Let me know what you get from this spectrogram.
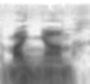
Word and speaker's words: mangan: Eh, just den delen är ju, är ju magan. Heter det? Mangan.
